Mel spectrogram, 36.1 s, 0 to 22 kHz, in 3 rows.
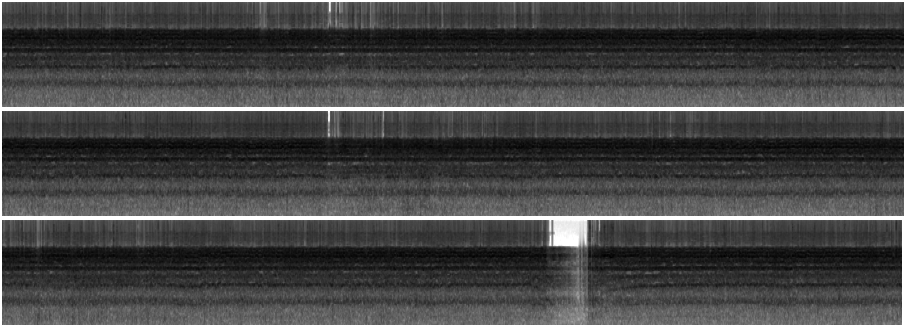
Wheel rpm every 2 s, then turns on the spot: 230, 230, 230, 230, 230, 230, 230, 230, 230, 230, 230, 230, 230, 230, 230, 170, 190, 230.
none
